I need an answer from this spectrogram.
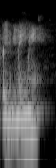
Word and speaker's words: aimez: Aimé, berkata dasar aimé. Ini karena berubah dari vous menjadi aimez, bacanya aimé.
